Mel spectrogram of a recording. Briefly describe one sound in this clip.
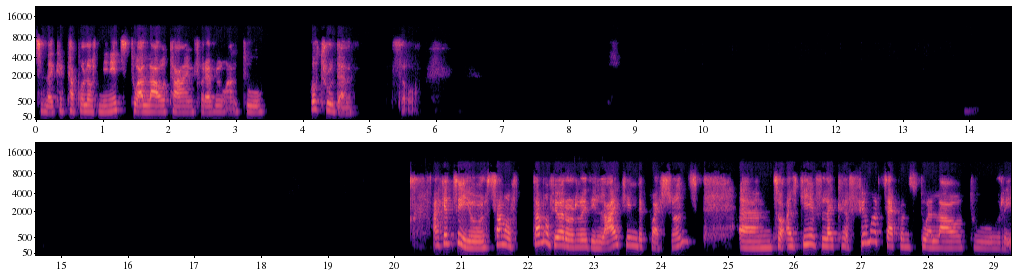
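A woman talks calmly over an online call.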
